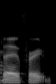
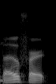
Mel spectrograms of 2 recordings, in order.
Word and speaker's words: Beaufort: Not Beaufort, North Carolina. Not Beaufort, but Beaufort. Both named for the Duke of Beaufort, but South Carolina with doesn't know how to pronounce things.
